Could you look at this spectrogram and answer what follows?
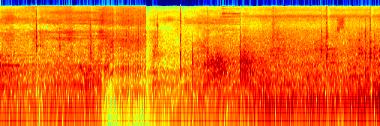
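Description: Assembly-shop background noise with scattered light clicks and knocks of metal motorcycle parts being handled.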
